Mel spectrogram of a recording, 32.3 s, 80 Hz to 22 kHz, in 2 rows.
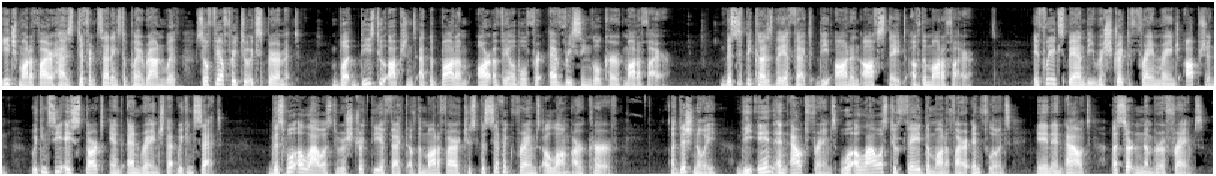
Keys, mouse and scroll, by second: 0.2 click, 16.1 click, 16.7-18.0 scroll down 2, 18.0 scroll down 1, 18.2 click, 27.9 click.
